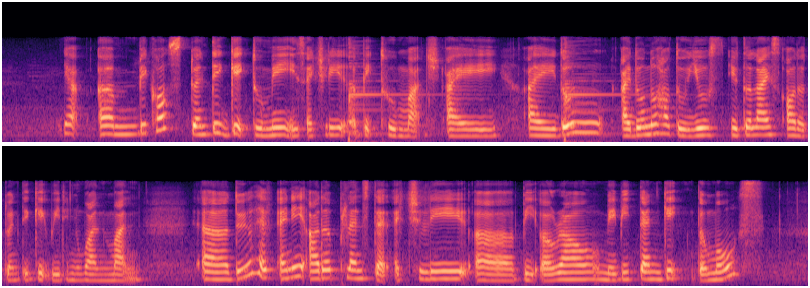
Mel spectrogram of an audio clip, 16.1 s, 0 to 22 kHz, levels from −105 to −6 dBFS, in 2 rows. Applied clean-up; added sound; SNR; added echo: none; Dishes, pots, and pans; 16 dB; none.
